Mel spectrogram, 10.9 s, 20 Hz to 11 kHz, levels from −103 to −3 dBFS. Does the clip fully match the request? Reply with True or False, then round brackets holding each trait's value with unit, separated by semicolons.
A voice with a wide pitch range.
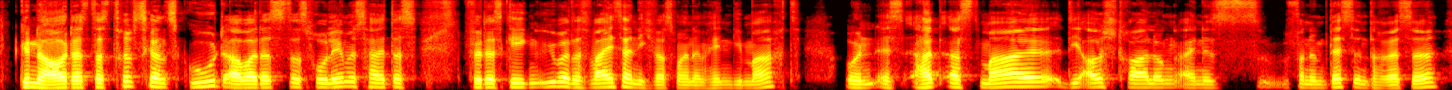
False (2.8 semitones)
